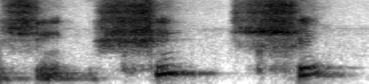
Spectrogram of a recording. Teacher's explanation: tem o som de x, pronunciado com a parte posterior da língua próxima a shin, shin, shin, ok?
